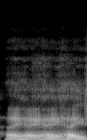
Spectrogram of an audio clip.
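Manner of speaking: usual speaking voice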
